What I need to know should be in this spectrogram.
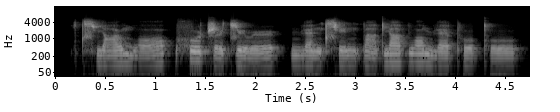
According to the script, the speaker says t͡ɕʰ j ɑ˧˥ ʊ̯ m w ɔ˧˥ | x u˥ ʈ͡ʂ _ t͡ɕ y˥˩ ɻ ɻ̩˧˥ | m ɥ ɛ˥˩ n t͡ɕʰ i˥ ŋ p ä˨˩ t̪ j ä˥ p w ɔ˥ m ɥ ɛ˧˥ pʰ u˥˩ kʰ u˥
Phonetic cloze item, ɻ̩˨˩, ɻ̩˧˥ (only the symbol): ɻ̩˨˩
